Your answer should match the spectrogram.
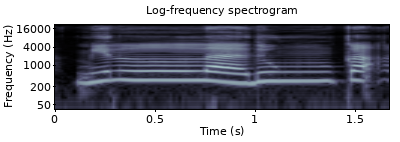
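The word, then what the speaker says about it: مِن لَّدُنكَ: mendengung contoh bacaannya nih nun mati bertemu dengan la caranya Gimana bacanya Bu milladunka kononnya masuk ke huruf lam milladunka milladunka malam ya alam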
